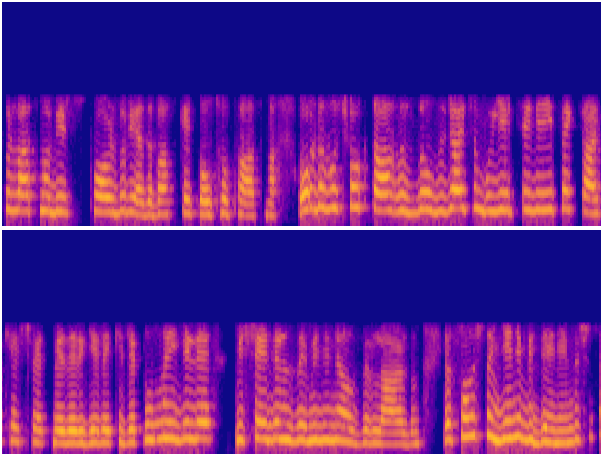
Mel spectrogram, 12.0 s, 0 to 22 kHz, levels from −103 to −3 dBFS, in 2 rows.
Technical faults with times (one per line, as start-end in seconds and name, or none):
0.00-11.98 G.729 codec
3.06-3.12 VoIP packet loss concealed by the speech codec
